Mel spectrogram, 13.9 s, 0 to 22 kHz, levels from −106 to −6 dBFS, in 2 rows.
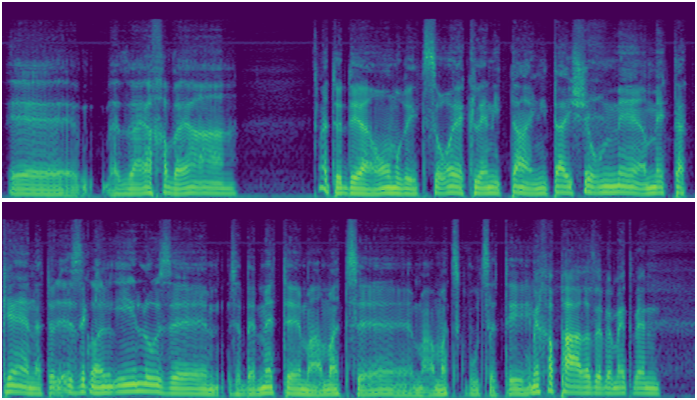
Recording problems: none

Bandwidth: 15 kHz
